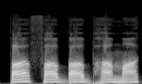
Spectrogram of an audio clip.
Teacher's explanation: प फ ब भ म के वर्णों को बोलते समय दोनों होंठ लिप्स आपस में मिलते हैं, इसलिए इनका उच्चारण स्थान ओष्ठ है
